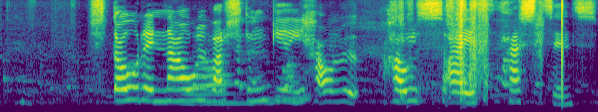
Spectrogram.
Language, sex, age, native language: Icelandic, female, 11, Icelandic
